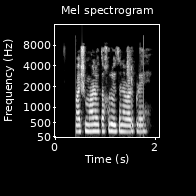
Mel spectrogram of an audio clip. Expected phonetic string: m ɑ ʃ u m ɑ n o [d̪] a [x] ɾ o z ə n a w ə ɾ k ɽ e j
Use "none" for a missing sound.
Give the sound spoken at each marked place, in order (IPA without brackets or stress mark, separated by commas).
t̪, x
